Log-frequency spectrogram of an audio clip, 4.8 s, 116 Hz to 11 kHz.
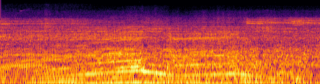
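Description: Yamaha MT-15's single-cylinder engine accelerating hard. Its pitch climbs, drops abruptly about two seconds in at a gear change, then climbs again.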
